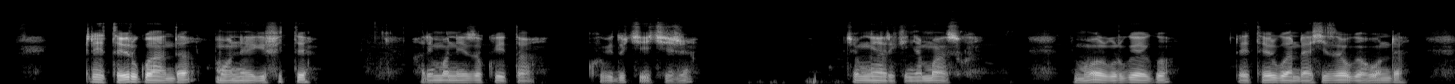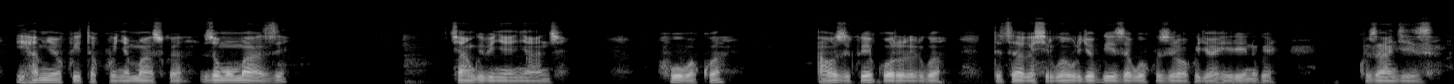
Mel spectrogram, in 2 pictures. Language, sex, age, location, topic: Kinyarwanda, male, 36-49, Nyagatare, agriculture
